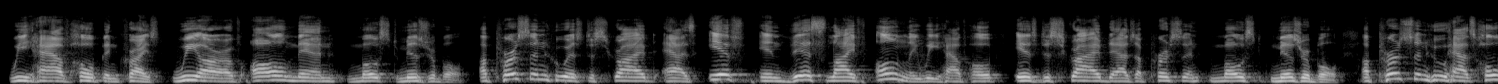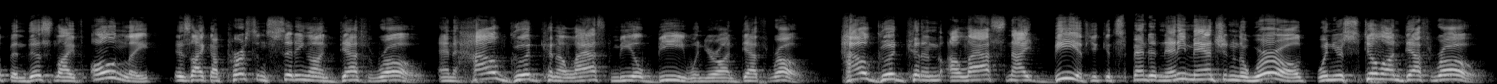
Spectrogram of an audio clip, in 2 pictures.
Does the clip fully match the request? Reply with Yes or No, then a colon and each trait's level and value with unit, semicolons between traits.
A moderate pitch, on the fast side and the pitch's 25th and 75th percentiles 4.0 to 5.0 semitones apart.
No: medium, 175 Hz; average, 175 wpm; average, 4.4 semitones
